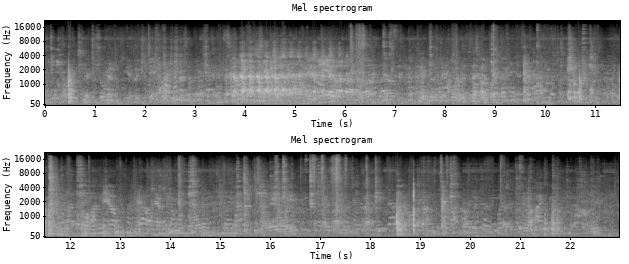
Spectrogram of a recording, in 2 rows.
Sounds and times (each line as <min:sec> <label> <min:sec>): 0:00.0 very busy restaurant 0:22.9
0:15.4 plates 0:19.8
